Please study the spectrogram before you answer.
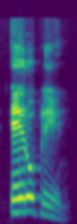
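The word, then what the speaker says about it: aeroplane: और देखिए एरोप्लेन, arrow देख ए ई आर लिखा था, एयर पढ़ रहे हैं ना, एरोप्लेन हवाई जहाज, एरोप्लेन, इस प्रकार से ए ई का उच्चारण हो गया।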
